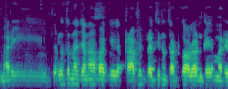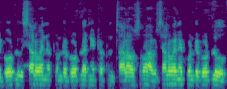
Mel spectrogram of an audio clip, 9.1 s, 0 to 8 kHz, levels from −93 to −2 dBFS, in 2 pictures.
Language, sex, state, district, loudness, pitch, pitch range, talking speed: Telugu, male, Andhra Pradesh, Guntur, -24 LUFS, 110 Hz, 105-115 Hz, 125 wpm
